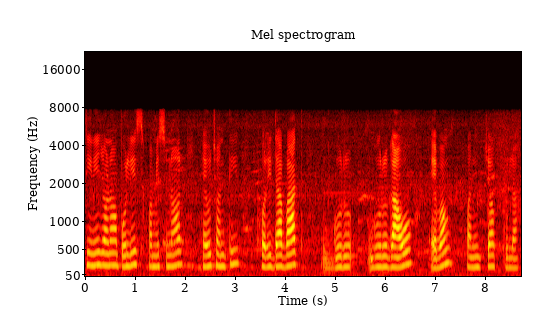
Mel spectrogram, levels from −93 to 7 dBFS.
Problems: constant background noise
